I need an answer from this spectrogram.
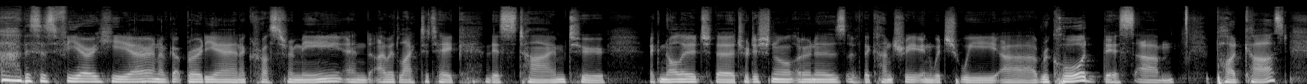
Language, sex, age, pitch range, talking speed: English, male, 20-39, 105-120 Hz, 165 wpm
